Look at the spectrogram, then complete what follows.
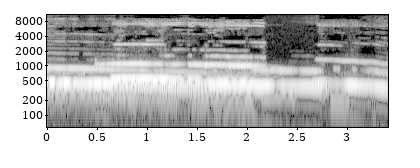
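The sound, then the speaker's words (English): Several people, including members of the park board, howl together like wolves, long overlapping wavering tones that rise and slowly fall, loud, sustained through the whole stretch with no talking. “Hey, the park board did have no problem joining in on the howl.”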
